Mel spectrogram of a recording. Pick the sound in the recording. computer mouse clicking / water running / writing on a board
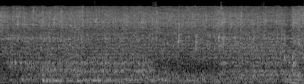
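water running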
